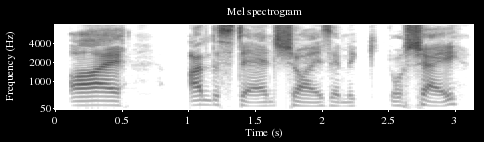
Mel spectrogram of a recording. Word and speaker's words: Shai: understand Shai as or Shay as it actually should be pronounced as per Ry sh Bol okay um not shy because apparently he's not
